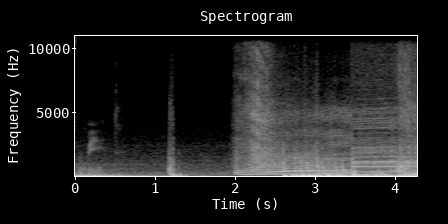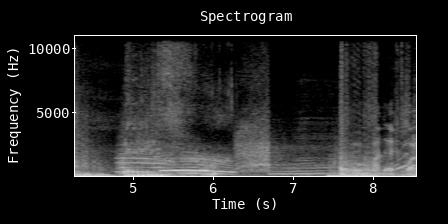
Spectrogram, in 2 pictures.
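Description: A Ferrari F50 supercar in the racing game The Crew Motorfest, its engine revving up in rising and falling bursts with tire noise, and a voice talking over it in places.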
